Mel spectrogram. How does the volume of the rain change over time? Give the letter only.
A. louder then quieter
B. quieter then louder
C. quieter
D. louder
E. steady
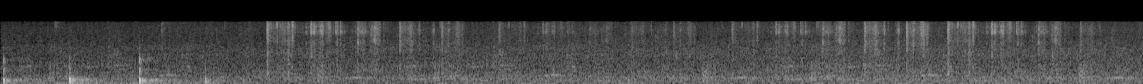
E.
